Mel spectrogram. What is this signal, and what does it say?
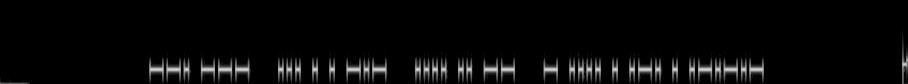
Morse code, heard as a keyed tone, about 28 wpm, 700 Hz. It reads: GO SEEK HIM THERE.
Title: Sentences from Top 1600 Words 28wpm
